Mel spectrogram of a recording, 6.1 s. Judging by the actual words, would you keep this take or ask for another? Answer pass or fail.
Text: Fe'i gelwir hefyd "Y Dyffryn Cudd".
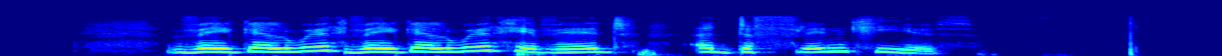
fail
